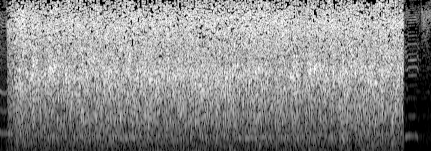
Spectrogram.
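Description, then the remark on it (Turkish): A dense wash of crowd applause for a poet on a poetry show, loud and steady for about six seconds, then cutting off abruptly into near silence. “Alkışlar sana da geliyor.”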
